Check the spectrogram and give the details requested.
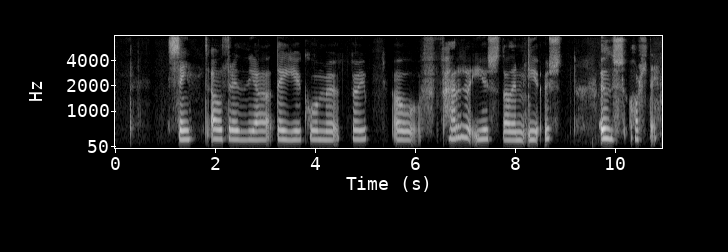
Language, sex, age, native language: Icelandic, female, 11, Icelandic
